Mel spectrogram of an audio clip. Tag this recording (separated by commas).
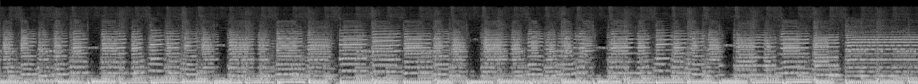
Swing music, Music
